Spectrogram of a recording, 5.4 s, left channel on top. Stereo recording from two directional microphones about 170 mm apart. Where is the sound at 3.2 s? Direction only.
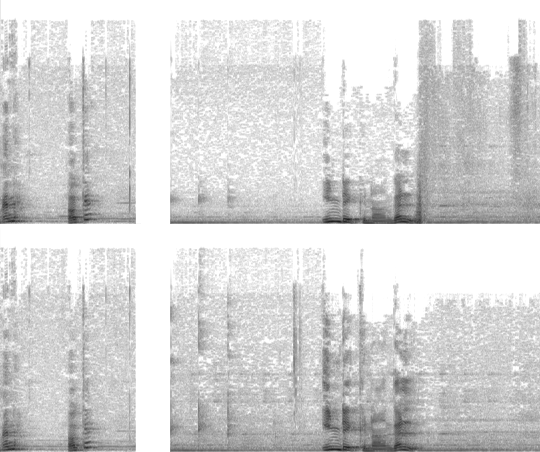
5° right (ahead or behind).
